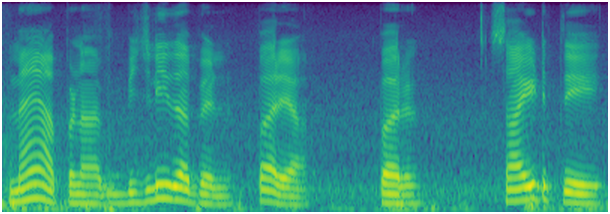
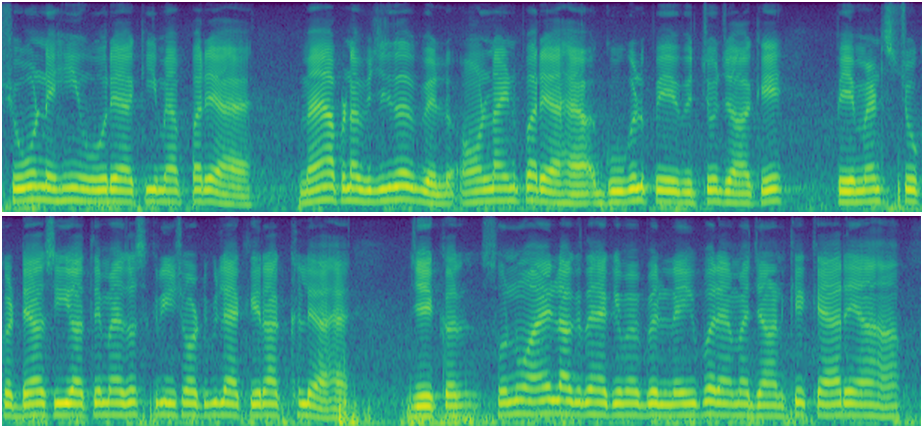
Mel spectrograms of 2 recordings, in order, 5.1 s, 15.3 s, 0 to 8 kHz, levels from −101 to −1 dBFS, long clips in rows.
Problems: none marked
